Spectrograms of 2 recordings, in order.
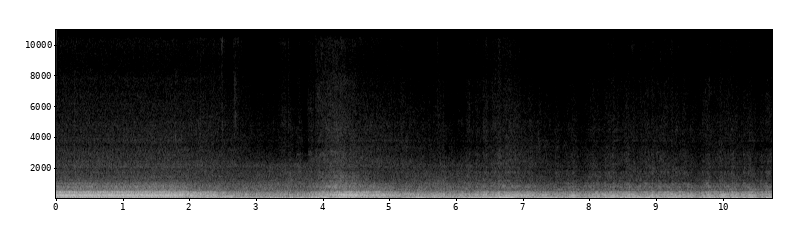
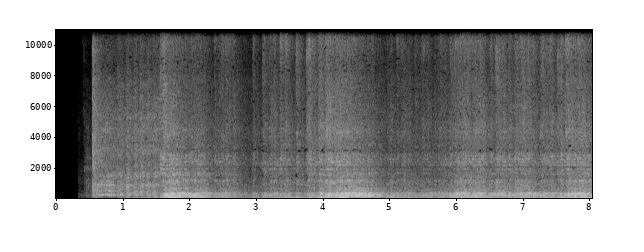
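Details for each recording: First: C6 Corvette V8 with aggressive camshaft and long-tube headers, after a revised HP Tuners idle tune: deep, even rumble holds steady through light throttle, no stumbles or misfires. Normal running. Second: C6 Corvette V8 first start after an aggressive camshaft and long-tube header install, still on the old tune: after firing it lopes and surges unevenly, the revs never settle, it won't drive and dies. Rough running from a tune not matched to the cam.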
